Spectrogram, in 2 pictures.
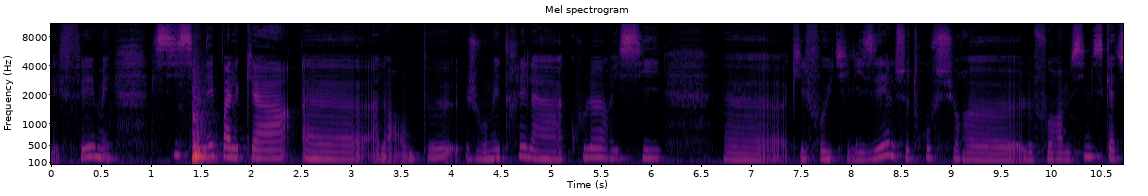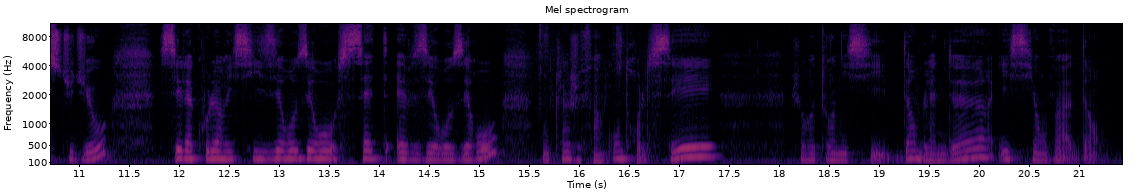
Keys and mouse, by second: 2.6 click, 4.2 click, 17.8 click, 19.5 click.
